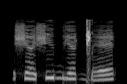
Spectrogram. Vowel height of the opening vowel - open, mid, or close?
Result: mid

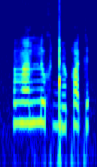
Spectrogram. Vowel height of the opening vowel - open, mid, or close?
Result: open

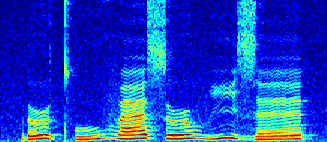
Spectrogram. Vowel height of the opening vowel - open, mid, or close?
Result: mid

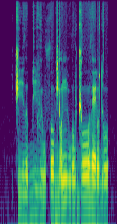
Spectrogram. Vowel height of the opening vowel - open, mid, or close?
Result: close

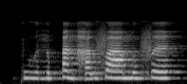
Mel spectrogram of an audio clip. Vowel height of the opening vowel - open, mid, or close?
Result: close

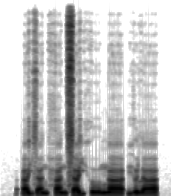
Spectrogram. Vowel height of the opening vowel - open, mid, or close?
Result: open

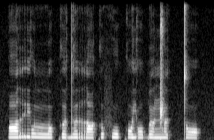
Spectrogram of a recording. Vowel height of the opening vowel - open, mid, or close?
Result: open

